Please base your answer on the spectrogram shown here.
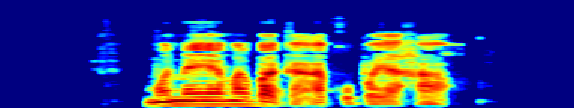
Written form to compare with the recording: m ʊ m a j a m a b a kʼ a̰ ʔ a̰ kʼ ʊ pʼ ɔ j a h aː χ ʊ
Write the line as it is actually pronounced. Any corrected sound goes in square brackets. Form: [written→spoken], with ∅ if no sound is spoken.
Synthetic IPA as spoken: m ʊ [m→n] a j a m a b a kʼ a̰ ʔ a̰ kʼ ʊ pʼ ɔ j a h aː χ ʊ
